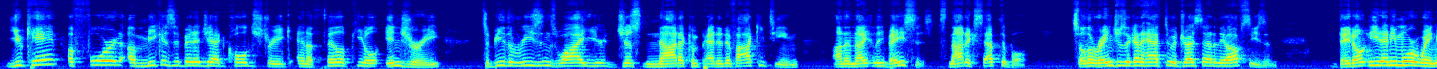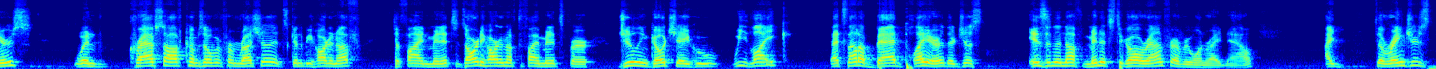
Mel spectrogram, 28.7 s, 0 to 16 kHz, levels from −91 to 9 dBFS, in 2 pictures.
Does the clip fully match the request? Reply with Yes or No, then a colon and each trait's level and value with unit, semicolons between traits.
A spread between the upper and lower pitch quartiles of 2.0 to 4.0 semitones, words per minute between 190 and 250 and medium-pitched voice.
Yes: average, 3.5 semitones; average, 200 wpm; medium, 160 Hz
